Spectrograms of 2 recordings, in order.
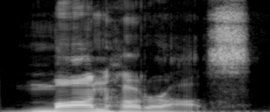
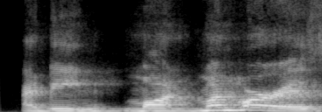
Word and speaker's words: Monjaraz: I seem to remember from my Spanish learnings that J's are a bit different. Now, I'm going to go with Monjaraz. That's pretty good.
